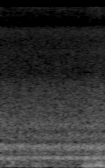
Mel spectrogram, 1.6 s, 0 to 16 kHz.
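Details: Honey bee swarm at an apiary, 28 April 2026, the first of the year and earlier than usual locally; a thick, even buzzing drone that swells slightly toward the end.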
